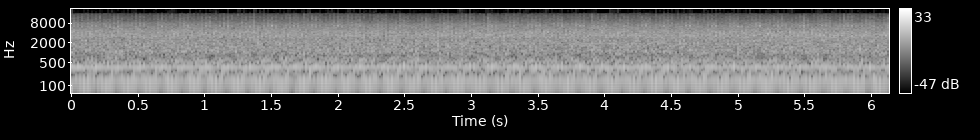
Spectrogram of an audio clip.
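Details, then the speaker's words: Small single-cylinder lawnmower after repair, running with a loud even drone and steady hum, no knocks or misses; sounds pretty good. "It sounds pretty good. So what we're gonna do is we're gonna finish put that cover on the top, and we'll run it along, trying to mulch it."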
